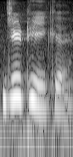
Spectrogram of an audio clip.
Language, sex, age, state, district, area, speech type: Urdu, female, 18-30, Telangana, Hyderabad, urban, spontaneous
